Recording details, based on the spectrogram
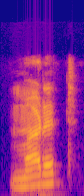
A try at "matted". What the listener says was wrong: Good. One more time.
